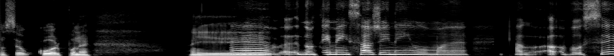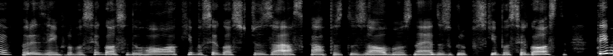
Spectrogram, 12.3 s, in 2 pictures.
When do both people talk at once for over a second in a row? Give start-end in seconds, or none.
none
